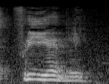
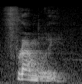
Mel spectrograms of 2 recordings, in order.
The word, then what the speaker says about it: friendly: Cuidado en la pronunciación, que tenéis que mandar la I a tomar por culo, ¿eh? No es friendly, es friendly, friendly, friend, friendly.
